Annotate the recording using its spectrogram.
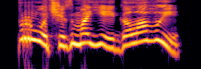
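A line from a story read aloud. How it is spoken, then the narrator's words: Retreating shout. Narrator (Russian): прокричала я, пятясь назад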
